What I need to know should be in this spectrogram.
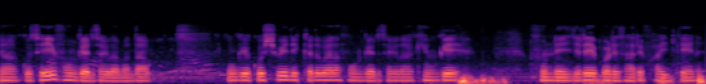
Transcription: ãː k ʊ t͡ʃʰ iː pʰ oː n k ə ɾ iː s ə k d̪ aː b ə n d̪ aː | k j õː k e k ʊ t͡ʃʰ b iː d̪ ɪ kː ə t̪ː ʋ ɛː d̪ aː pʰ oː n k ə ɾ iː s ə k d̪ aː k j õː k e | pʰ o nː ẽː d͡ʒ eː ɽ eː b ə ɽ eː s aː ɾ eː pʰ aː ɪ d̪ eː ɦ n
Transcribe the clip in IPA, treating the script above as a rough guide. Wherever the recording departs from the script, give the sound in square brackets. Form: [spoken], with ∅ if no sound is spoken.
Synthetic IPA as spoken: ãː k ʊ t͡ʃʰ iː pʰ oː n k ə ɾ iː s ə k d̪ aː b ə n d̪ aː | k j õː k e k ʊ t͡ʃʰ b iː d̪ ɪ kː ə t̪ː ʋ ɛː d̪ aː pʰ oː n k ə ɾ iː s ə k d̪ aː k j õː k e | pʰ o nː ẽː d͡ʒ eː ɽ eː b ə ɽ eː s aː ɾ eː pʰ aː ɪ d̪ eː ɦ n

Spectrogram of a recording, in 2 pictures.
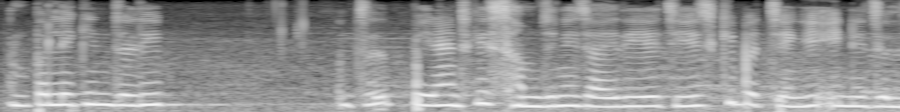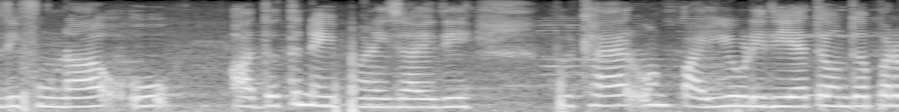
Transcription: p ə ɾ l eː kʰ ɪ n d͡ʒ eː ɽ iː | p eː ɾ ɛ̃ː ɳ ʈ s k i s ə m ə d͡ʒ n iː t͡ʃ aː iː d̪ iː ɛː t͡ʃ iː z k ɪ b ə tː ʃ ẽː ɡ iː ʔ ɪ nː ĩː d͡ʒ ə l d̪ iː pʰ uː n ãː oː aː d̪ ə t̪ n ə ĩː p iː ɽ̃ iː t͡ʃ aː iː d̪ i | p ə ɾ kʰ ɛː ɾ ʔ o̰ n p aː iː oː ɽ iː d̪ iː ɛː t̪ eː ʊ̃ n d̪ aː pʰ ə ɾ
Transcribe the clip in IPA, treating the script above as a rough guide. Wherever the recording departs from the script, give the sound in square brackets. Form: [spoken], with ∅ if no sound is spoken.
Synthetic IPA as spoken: p ə ɾ l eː [k] ɪ n d͡ʒ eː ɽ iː | p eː ɾ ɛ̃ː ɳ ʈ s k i s ə m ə d͡ʒ n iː t͡ʃ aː iː d̪ iː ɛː t͡ʃ iː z k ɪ b ə tː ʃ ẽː ɡ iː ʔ ɪ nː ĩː d͡ʒ ə l d̪ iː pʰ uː n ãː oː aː d̪ ə t̪ n ə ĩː p [aː] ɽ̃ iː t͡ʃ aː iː d̪ [iː] | p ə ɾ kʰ ɛː ɾ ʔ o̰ n p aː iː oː ɽ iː d̪ iː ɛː t̪ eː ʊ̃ n d̪ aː [p] ə ɾ

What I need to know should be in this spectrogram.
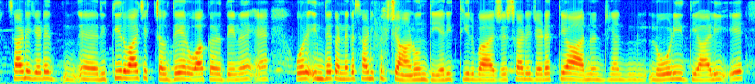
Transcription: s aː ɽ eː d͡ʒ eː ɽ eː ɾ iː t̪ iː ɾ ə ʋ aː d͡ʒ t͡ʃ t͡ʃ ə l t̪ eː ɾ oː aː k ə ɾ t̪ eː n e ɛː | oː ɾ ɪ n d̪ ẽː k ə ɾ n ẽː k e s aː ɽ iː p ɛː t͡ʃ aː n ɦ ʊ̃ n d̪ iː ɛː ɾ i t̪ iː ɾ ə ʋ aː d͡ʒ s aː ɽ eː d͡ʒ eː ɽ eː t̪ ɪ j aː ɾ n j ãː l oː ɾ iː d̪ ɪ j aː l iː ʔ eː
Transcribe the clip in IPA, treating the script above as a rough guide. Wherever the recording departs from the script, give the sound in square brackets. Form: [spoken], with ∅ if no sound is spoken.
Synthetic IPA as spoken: s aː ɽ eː d͡ʒ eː ɽ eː ɾ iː t̪ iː ɾ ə ʋ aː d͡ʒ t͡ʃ t͡ʃ ə l [d̪] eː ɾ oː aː k ə ɾ [d̪] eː n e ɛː | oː ɾ ɪ n d̪ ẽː k ə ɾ n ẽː k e s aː ɽ iː p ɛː t͡ʃ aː n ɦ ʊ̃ n d̪ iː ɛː ɾ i t̪ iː ɾ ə ʋ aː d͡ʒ s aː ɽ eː d͡ʒ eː ɽ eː t̪ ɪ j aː ɾ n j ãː l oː [ɽ] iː d̪ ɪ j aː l iː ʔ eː

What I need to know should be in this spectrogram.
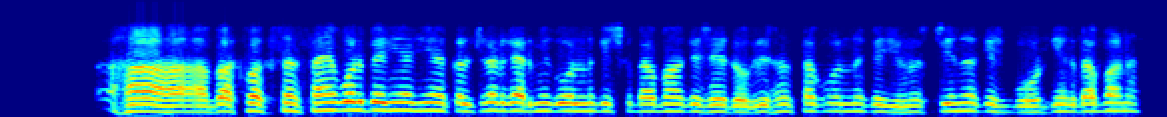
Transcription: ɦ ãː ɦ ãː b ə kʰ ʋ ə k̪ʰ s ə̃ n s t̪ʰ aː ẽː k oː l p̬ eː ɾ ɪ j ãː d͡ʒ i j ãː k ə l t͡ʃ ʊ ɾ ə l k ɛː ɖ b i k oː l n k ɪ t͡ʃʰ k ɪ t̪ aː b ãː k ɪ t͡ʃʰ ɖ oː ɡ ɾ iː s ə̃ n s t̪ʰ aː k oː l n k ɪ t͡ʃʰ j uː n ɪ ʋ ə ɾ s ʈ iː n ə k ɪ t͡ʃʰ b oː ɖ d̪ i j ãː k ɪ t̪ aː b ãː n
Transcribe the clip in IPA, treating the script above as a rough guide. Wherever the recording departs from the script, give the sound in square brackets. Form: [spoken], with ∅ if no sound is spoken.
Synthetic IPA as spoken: ɦ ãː ɦ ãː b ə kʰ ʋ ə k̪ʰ s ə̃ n s t̪ʰ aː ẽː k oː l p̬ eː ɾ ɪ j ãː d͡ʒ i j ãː k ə l t͡ʃ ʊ ɾ ə l k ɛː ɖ [m] i k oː l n k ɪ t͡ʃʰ k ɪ t̪ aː b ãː k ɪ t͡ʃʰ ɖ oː ɡ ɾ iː s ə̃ n s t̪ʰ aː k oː l n k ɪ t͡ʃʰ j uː n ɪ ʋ ə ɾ s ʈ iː n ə k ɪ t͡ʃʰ b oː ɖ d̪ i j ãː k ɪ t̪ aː b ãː n

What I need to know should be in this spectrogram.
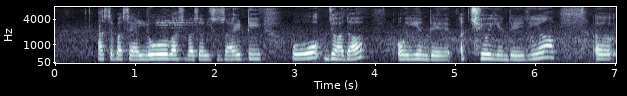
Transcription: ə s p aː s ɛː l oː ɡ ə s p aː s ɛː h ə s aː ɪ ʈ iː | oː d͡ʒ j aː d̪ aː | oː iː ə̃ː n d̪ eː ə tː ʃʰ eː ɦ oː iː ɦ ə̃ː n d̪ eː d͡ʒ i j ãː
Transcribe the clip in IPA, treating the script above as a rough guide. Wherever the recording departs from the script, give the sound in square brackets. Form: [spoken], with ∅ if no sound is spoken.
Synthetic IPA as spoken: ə s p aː s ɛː l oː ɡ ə s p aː s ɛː [s] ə s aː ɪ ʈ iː | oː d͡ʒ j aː d̪ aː | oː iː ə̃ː n d̪ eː ə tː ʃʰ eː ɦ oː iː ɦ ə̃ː n d̪ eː d͡ʒ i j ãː

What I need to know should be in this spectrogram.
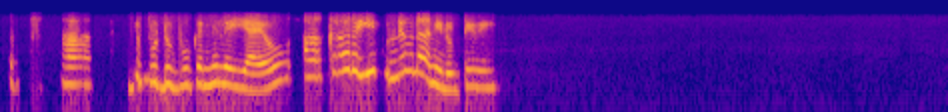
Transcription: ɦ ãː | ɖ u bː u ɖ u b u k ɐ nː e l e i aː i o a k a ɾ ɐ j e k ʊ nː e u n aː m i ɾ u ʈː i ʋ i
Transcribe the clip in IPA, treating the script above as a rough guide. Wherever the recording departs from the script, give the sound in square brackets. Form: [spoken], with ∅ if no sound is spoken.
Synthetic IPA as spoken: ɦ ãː | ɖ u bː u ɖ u b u k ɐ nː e l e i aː [j] o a k a ɾ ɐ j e k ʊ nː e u n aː [n] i ɾ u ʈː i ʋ i

